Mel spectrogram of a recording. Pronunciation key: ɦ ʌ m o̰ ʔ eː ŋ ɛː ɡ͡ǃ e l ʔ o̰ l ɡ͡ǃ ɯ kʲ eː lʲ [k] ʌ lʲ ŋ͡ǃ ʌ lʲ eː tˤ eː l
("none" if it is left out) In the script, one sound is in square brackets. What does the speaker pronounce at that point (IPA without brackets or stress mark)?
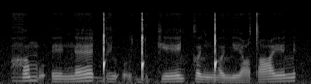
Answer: k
